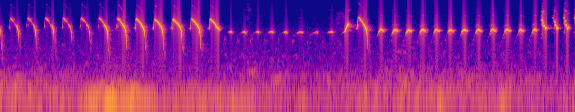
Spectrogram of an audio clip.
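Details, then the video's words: White-headed munia song used as training audio for captive birds. A dozen sharply falling whistled slurs are followed by soft even ticks, then a long run of quick chirps ending in higher notes. "suara burung emprit kaji gacor masteran burung pipit bondol haji"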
